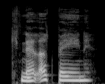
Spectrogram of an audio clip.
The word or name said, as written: knallertbane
